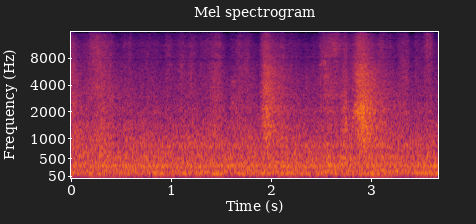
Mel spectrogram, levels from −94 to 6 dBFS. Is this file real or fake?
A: real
